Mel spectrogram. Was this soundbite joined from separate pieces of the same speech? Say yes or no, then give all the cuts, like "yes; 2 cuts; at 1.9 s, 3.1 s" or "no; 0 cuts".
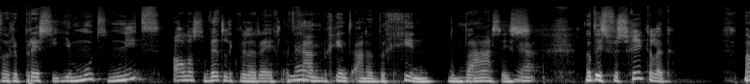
yes; 1 cut; at 5.8 s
